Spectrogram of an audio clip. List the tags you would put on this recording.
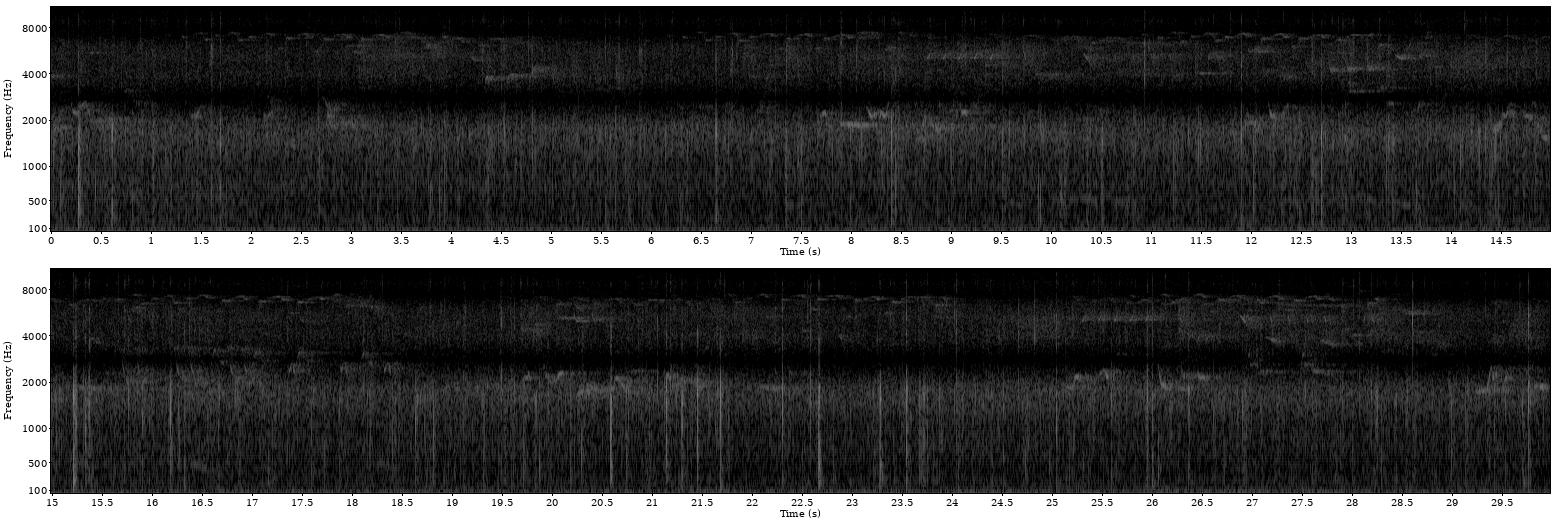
Soundscapes > Nature
soundscape
artistic-intervention
phenological-recording
weather-data
alice-holt-forest
Dendrophone
natural-soundscape

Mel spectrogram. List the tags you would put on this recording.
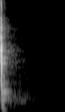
Sound effects > Human sounds and actions
off
switch
button
interface
toggle

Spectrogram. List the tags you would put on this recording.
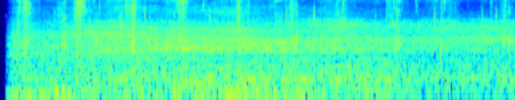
Soundscapes > Urban
car
vehicle

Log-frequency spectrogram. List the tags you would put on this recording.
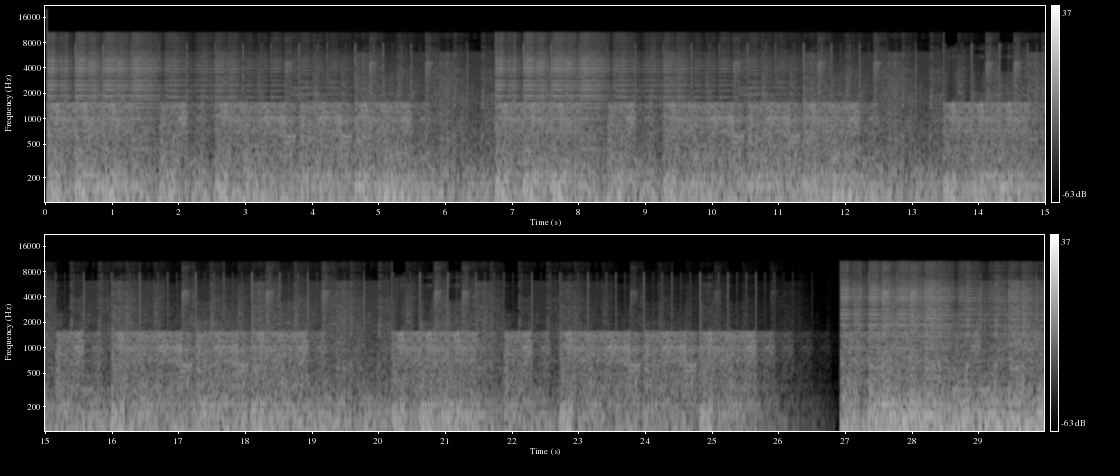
Music > Multiple instruments
Soundtrack
Sci-fi
Cyberpunk
Games
Industrial
Ambient
Horror
Underground
Noise

